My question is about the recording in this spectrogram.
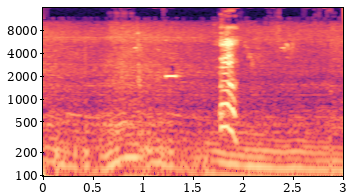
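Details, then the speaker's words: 2013 Mini exhaust leak at a rusted-through flex pipe joint, temporarily wrapped with an old hose clamp: deep, smooth exhaust rumble on revving without raspy puffing or ticking, much quieter; new flex pipe and clamps still needed. "All right, that seems to have quieted the car down quite a bit."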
